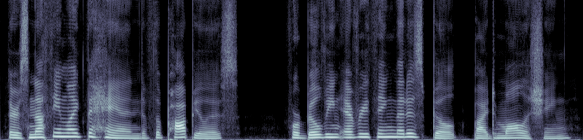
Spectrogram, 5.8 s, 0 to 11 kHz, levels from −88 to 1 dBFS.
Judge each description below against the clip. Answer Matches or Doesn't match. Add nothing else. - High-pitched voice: Matches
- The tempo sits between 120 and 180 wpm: Matches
